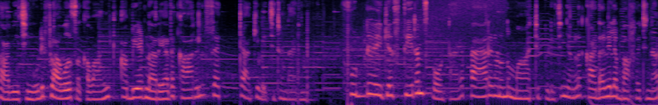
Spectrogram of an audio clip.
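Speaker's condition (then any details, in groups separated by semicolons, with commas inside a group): No condition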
